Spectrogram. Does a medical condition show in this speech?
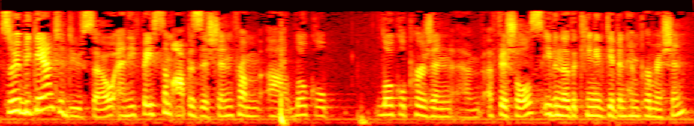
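No.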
